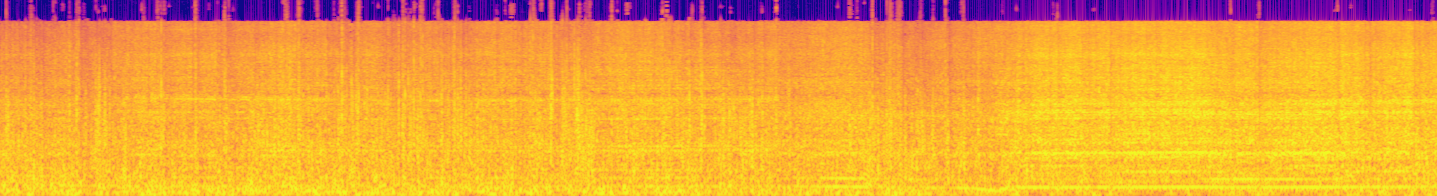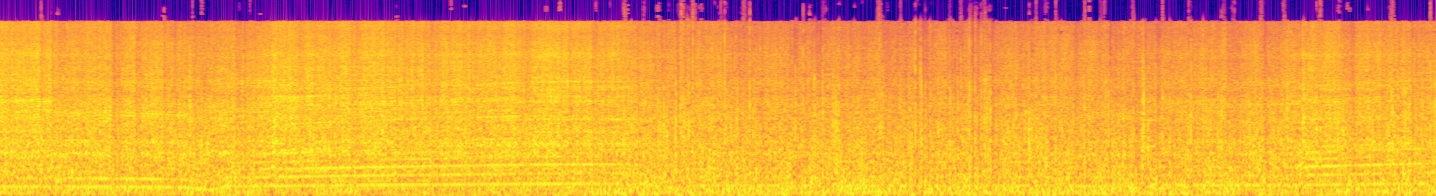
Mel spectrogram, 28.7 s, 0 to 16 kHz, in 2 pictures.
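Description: Suzuki GSX-R1000R's inline-four engine running on the road under heavy wind rush on the microphone. Its pitch holds steady for a few seconds mid-way, dips briefly, then climbs as the bike accelerates, and climbs again near the end.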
